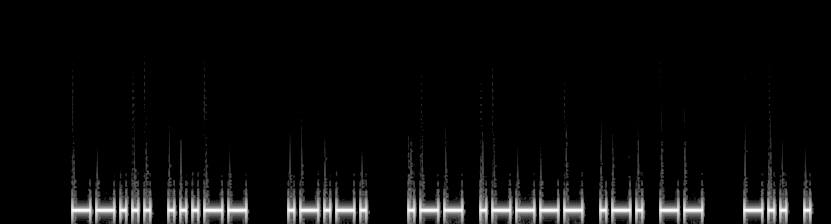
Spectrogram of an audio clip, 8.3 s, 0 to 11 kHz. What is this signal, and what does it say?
Morse code, heard as a keyed tone, about 19 wpm, 700 Hz. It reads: 73 <AR> W1RM DE
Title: Practice QSO - Exchange 4 - Ending - 20wpm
